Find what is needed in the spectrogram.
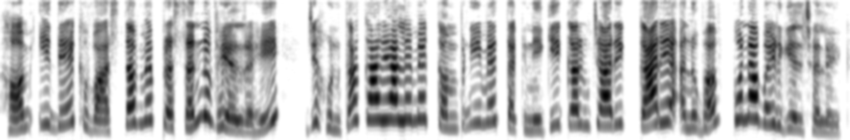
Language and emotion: Maithili, happy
